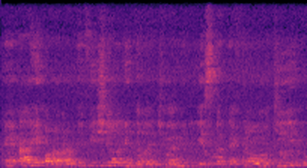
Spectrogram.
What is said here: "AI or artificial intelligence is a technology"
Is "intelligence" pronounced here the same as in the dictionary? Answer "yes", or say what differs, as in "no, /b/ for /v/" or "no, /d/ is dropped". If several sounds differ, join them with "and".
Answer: no, /s/ is dropped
